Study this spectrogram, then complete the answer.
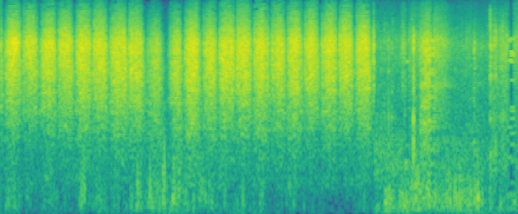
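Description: Rhythmic back-and-forth sanding scrapes on the steel body of a Volkswagen Beetle being prepped for Bondo filler during a budget turbo Bug restoration, steady and close, with a brief pause and rougher strokes near the end.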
